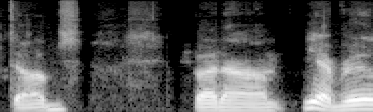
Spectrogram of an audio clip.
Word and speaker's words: Doubs: I think it was Dubes at one point, and now it's Dubs.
